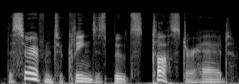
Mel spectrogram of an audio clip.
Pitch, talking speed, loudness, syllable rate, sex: 135 Hz, 225 wpm, -18 LUFS, 5.5 syllables/s, male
